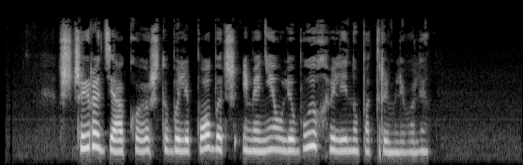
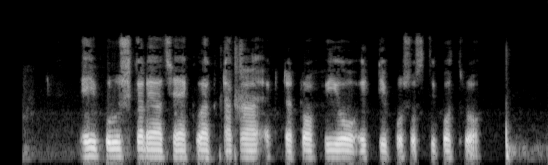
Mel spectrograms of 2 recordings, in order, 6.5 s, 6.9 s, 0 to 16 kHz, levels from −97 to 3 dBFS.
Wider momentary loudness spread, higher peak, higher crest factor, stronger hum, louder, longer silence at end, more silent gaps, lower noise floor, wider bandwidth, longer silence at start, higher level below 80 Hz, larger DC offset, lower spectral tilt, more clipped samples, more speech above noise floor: about the same, 12 LU vs 11 LU; about the same, -4 dBFS vs -2 dBFS; about the same, 18 dB vs 16 dB; neither; second, -21 LUFS vs -17 LUFS; first, 1.2 s vs 0.45 s; neither; about the same, -65 dBFS vs -63 dBFS; first, 11 kHz vs 7.6 kHz; second, 0.75 s vs 1 s; second, -74 dBFS vs -56 dBFS; neither; second, -4 dB/octave vs -7 dB/octave; neither; about the same, 44 dB vs 47 dB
